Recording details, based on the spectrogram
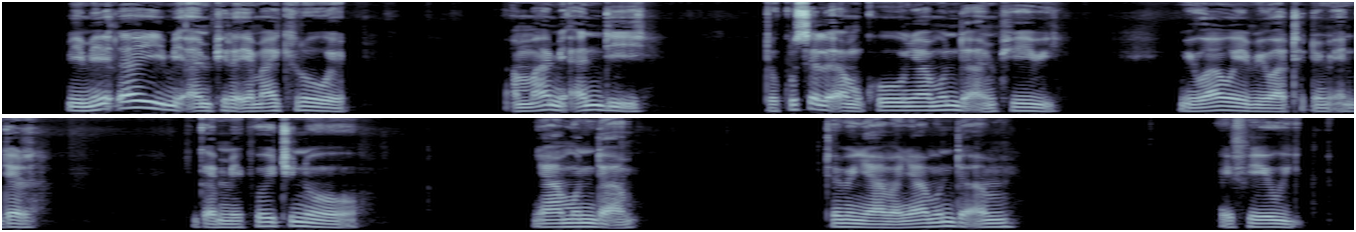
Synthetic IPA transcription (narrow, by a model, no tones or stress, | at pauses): mimɛɗajimḭʔampiɾaɛmakʰiɾɔwɛ | ʔa̰mːamiʔandḭ | tɔkusɛlɛamkʰɔɲamunda̰a̰mfewḭ | miwawajmiwatʰaɗumʔɛ̰ndɛɾ | ŋɡamːipʰojtinɔ | ɲamundaa̰m | tʰɔmiɲaːmaɲamunda̰ʔa̰m | ʔɛ̰fewi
